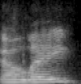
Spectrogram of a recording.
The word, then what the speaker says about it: ELAY: It's me, LA, ELAY, pronounced like LA, like the city.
